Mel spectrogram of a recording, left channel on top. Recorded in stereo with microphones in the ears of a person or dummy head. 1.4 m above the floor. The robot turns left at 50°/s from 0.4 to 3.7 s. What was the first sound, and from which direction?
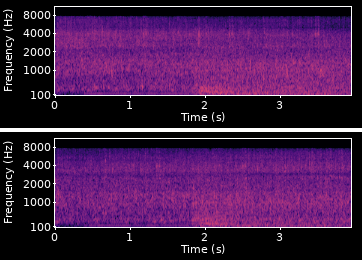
An explosion, 125° right.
